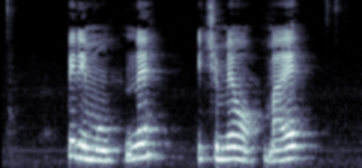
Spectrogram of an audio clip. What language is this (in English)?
Central Tarahumara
